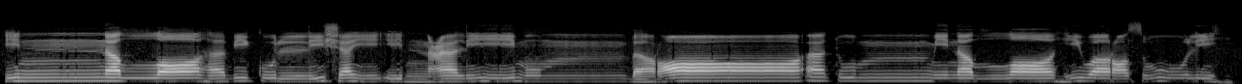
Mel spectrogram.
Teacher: Cara pertama adalah kita akan melanjutkan seperti biasa, jadi kita akan mengiklabkan ya, tanwin bertemu ba.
